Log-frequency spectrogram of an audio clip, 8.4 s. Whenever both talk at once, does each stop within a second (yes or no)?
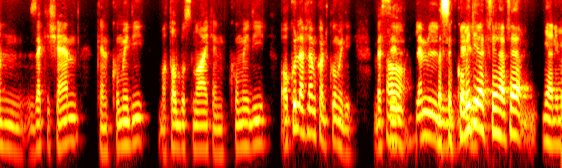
no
